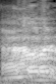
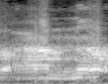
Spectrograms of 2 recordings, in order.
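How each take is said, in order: First: The final vowel is short, not drawn out. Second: The final vowel after n is drawn out. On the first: "अगर ये हम इसको इस तरह से ध्वनि नहीं देंगे तो ये शब्द आमन हो जाएगा।" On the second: "अगर न के आगे हमने ये विलंबित ध्वनि लगाई है"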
